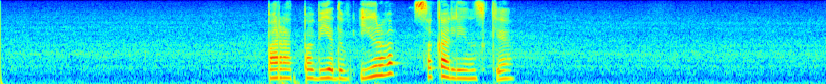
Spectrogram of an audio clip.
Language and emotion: Russian, neutral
